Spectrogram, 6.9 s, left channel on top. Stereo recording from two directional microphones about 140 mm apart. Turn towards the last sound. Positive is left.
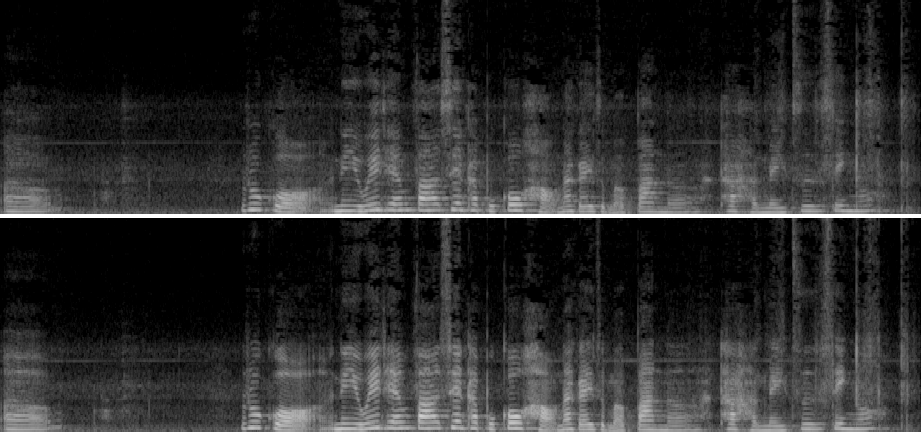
turn(degrees=-25)  # may be behind; listen again after turning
